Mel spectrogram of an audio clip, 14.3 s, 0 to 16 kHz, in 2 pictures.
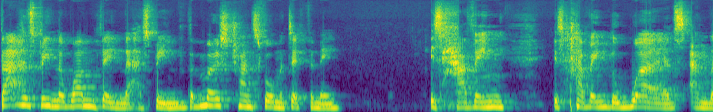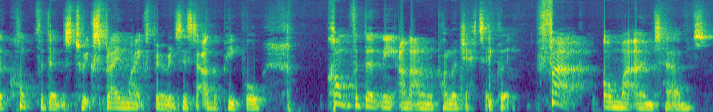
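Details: Adult woman with Tourette syndrome, with tics since about age 6 that intensified in her early 20s; vocal tics of repeated words and sometimes swearing (coprolalia).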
